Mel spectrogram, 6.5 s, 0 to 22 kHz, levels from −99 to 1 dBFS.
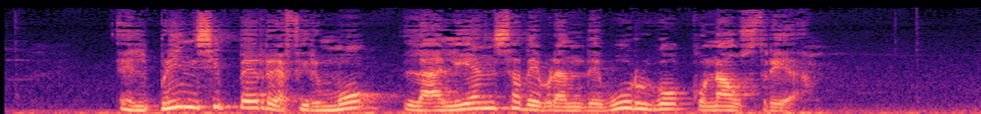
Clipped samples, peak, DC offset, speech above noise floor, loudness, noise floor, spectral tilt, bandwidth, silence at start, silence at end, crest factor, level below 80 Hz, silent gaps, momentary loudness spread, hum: under 0.1%; 0 dBFS; under 0.1%; 26 dB; -13 LUFS; -38 dBFS; -5.5 dB/octave; 16 kHz; 0.1 s; 0.1 s; 14 dB; -34 dBFS; none; 9 LU; none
